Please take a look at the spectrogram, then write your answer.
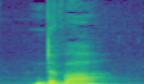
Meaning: two
- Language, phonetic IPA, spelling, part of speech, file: Czech, [ˈdva], dva, numeral, Cs-dva.ogg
